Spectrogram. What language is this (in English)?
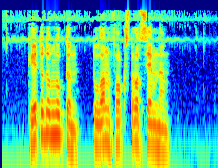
Mari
